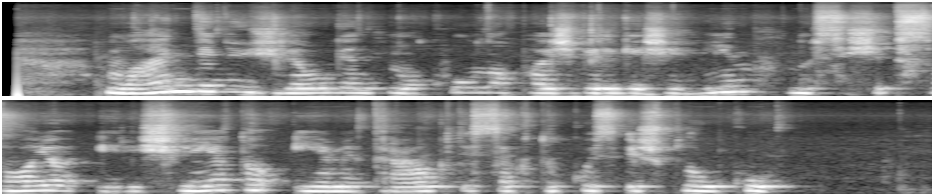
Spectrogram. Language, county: Lithuanian, Alytus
